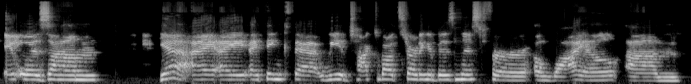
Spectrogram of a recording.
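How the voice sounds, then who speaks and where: A woman's voice: medium pitch, fairly even intonation, unhurried, sharp tone, low-quality recording. A woman, a small business owner, chatting casually as a guest in an interview. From Chicago area, USA. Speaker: brewery co-owner, podcast guest.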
